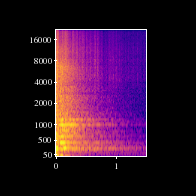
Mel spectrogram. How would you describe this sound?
Instrument samples > Percussion
Goregrind(sulfuric cautery) snare
snare, ping, Tight, High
